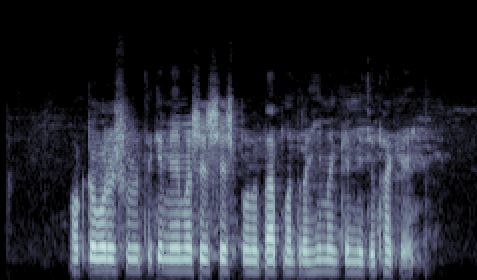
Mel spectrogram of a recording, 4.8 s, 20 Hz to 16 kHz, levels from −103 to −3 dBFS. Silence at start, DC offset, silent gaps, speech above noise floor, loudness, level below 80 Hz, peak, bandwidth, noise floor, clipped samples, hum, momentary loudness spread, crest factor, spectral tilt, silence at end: 0.7 s; under 0.1%; none; 50 dB; -27 LUFS; -82 dBFS; -10 dBFS; 4.8 kHz; -76 dBFS; under 0.1%; none; 10 LU; 18 dB; -7.5 dB/octave; 0.6 s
